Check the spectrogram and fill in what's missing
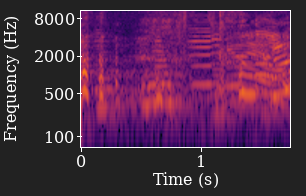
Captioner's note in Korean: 푸흡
